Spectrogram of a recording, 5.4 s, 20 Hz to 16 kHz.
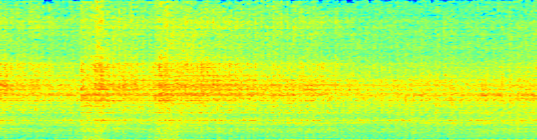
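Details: Royal Enfield Bullet 350 Classic, first start after cylinder hone, new rings, decoke, head torque, valve clearances and carb cleaning, following a partial seizure: steady even single-cylinder idle, no knocks or rattles, dislikes choke; healthy, needs slight carb tuning.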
